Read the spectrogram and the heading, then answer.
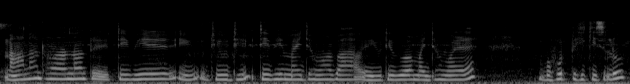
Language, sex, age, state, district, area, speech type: Assamese, female, 30-45, Assam, Dhemaji, rural, spontaneous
